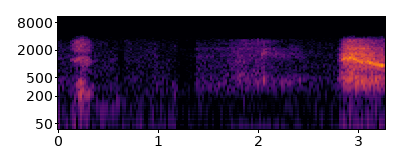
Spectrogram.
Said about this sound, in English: I just took a deep breath and I think I'm all right now.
